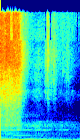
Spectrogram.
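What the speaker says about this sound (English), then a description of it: "So we're going to spray and protect." A short hiss of heat protectant sprayed onto hair, one brief burst that fades quickly into quiet room tone.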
